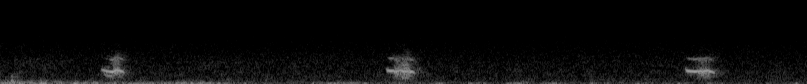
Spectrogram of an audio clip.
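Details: Long-eared owl at a nest in Tiszavasvári, Hungary, on May 9, 2022, after the oldest owlet fell out of the nest in front of its mother; three short, squealing mid-pitched calls about every three seconds over faint background hiss.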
